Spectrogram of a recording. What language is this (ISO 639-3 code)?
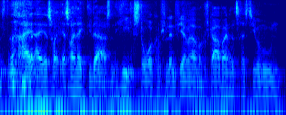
dan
